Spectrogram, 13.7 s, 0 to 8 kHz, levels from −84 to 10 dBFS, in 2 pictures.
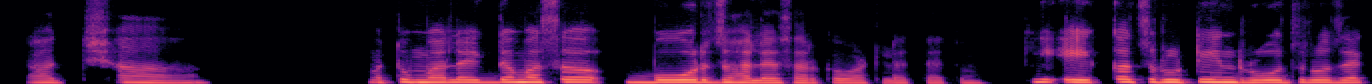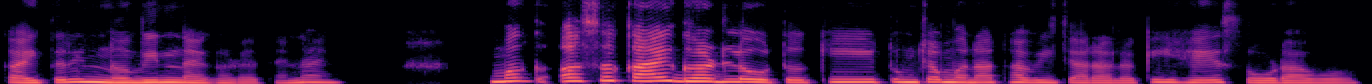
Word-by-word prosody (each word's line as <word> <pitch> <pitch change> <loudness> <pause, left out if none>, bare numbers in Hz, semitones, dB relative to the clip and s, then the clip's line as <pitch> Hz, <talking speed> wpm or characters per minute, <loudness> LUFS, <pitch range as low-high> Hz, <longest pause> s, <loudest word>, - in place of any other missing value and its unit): अच्छा. 190 -2 -7 0.9
मग 210 - -6
तुम्हाला 215 -1 +2
एकदम 225 +2 +3
असं 225 +1 +2 0.3
बोअर 220 +1 +5
झाल्यासारखं 185 -3 -1
वाटलं 165 -1 -8
त्यातून, 160 -1 -12 0.3
की 235 -1 0
एकच 235 +2 0
रुटीन 225 0 +5
रोज-रोज 205 0 0
आहे 205 - 0
काहीतरी 210 +3 -2
नवीन 210 -2 +4
नाही 190 -4 -1
घडत 155 -2 -10
आहे 175 - -10
ना. 210 +1 -3 0.9
मग 315 +2 0
असं 330 +3 +1
काय 330 +2 +5
घडलं 295 -5 +3
होतं, 220 -3 -1
की 240 0 0
तुमच्या 230 0 +1
मनात 210 -1 -1
हा 220 - -1
विचार 195 -1 -6
आला, 180 -1 -7
की 225 -1 -4
हे 205 +1 -3
सोडावं? 180 -4 -7
210 Hz, 150 wpm, -21 LUFS, 190-225 Hz, 0.9 s, बोअर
